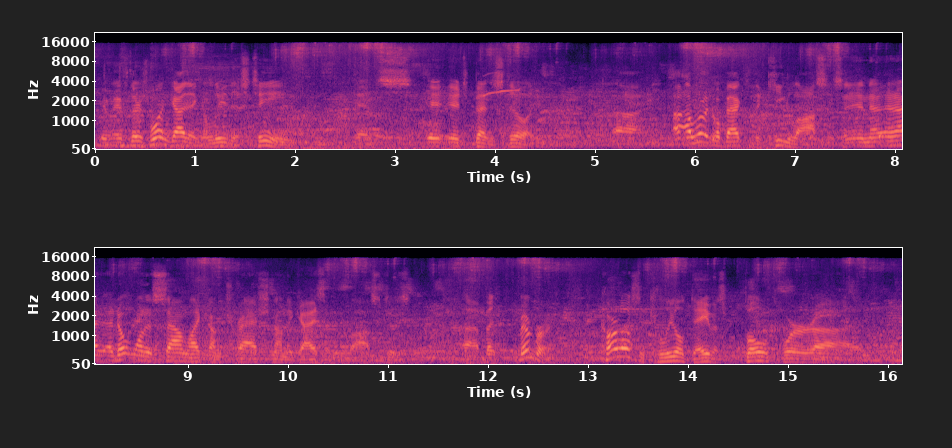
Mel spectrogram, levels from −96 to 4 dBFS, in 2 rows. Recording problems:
murmuring crowd; loud; throughout; 8 dB below the speech
wind noise on the microphone; occasional gusts; 15 dB below the speech

